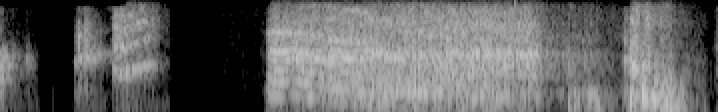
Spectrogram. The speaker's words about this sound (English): Broadcasting live from the old wooden shack. The creak of the door.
